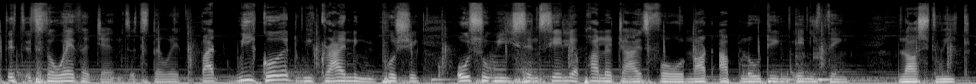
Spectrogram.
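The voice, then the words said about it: Sick voice with sore throat. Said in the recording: “my voice is a little bit... Your boy is a little bit sick ... I just have a sore throat”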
